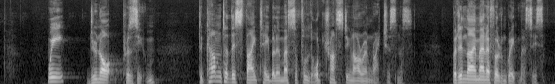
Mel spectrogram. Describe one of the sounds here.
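An elderly man speaks slowly and solemnly, reciting a prayer.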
